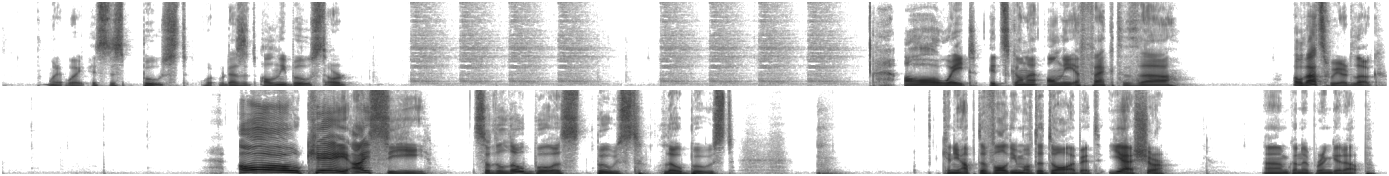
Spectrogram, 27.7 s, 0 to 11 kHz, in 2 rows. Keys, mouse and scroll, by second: 0.1 click, 0.7 click, 1.9-3.2 drag, 3.6 space, 5.0 click, 5.8 space, 6.4 click, 7.3 click, 8.2 space, 9.7 click, 11.2 click, 12.7 click, 13.6 click, 14.4-15.4 drag, 19.3 click, 26.2-27.7 drag.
